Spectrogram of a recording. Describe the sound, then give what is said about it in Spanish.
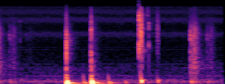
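Finger snaps used as the snare part of a spoken drum beat: a few sharp, dry clicks spaced unevenly, each paired with a soft low thump, over quiet background hum. “Y también hay un tambor, como dijo hace un rato Cecilio, que lo vamos a hacer con un chasquido de dedo. Chasquido ahí.”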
